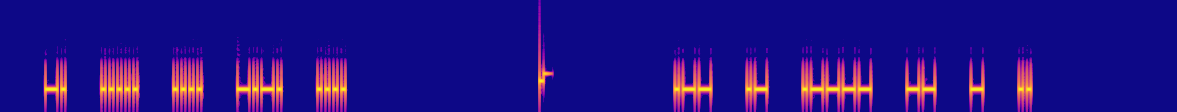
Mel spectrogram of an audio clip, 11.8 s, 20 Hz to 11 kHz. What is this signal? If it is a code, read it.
Morse code, heard as a keyed tone, about 30 wpm, spaced as for 17 wpm, 700 Hz. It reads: N5HCH WA1MTI
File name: Lesson 19g - Letter w - Call Signs 30wpm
